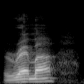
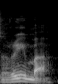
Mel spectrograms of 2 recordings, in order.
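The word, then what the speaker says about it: rhema: Okay, and that's Logos is spelled L-O-G-O-S, Logos. Okay, and then the third one is Rima. Okay, it is Rima. We pronounce it Rema, but it is Rima.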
